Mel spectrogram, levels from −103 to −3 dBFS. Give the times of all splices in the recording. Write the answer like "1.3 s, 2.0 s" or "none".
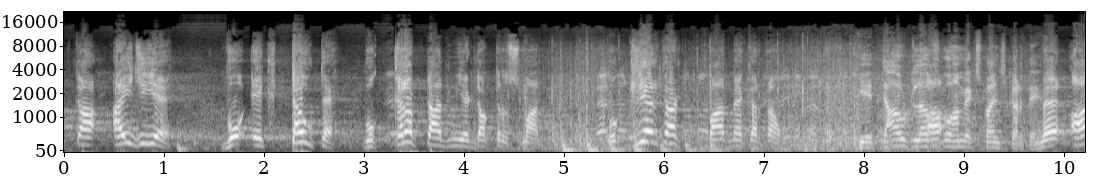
none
